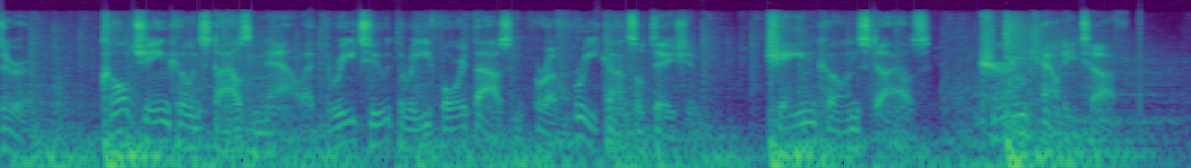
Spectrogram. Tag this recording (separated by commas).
Music, Speech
